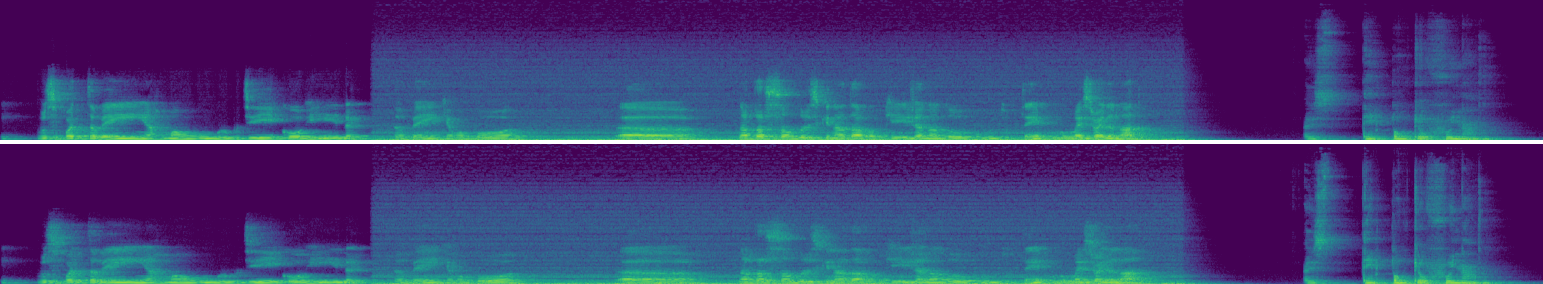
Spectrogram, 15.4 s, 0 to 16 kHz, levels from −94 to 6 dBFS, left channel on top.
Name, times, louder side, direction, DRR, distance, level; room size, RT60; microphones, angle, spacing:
voice 1, 0.4-3.6 3.9-5.2 6.1-7.0 7.4-11.4, left 1 dB, 75° left, 1 dB, 2.0 m, -18 dB
sound 1, 3.7-11.8, equal, 5° right, 1.2 m, -23 dB
voice 2, 6.7-7.1 13.0-13.3 13.6-14.9, right 2 dB, 75° right, 3 dB, 0.7 m, -20 dB
8.6 x 8.3 x 6.9 m, 0.83 s
head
